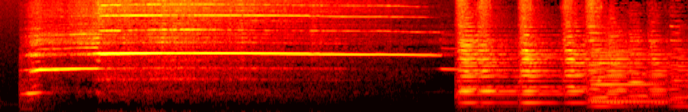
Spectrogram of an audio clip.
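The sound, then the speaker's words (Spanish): A sweet potato vendor's cart steam whistle lets out a long, steady, shrill tone for about four seconds, then gives way to a run of shorter, lower pulsing hoots. “hay quienes siguen manteniendo la tradición, como el señor del gas o el camotero con su ya conocido pitido.”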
